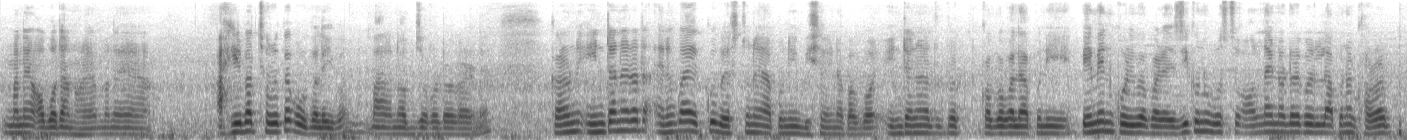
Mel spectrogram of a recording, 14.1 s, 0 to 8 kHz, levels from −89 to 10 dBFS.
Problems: none marked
